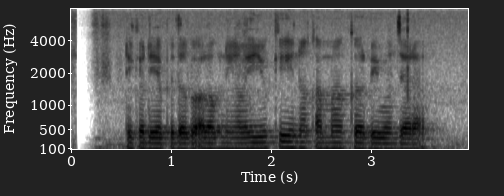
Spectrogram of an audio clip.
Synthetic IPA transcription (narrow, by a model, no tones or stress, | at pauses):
dikədiapit̪ɔɡɔ̰ʔɔ̰lɔk̚niŋalaijukinakamakɨrdiwaɲd͡ʒaɾa̰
